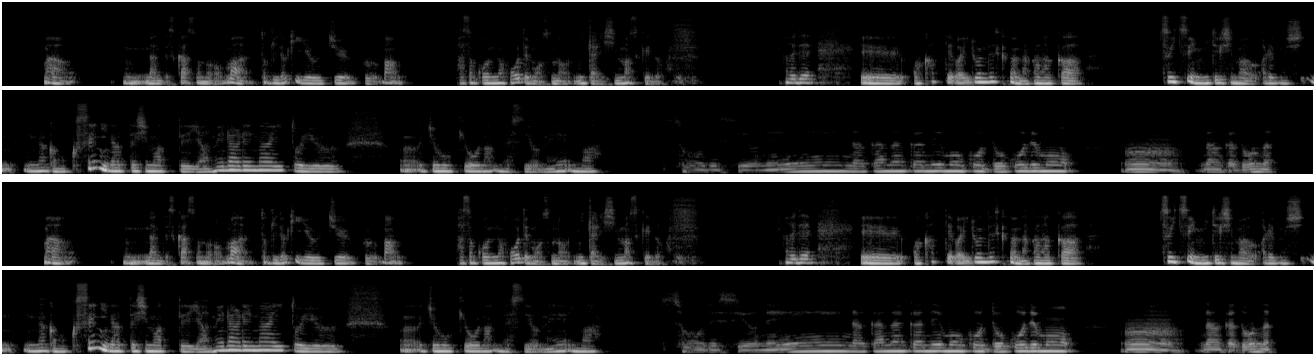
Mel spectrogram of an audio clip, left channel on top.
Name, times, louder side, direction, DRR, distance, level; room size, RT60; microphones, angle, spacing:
voice 1, 0.4-0.7 1.2-4.0 4.6-7.0 7.8-10.8 11.6-19.1, right 1 dB, 10° right, 0.3 m, -27 dB
voice 2, 19.7-23.8 24.3-25.8, right 2 dB, 70° right, 0.7 m, -30 dB
4.5 x 2.5 x 2.2 m
head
